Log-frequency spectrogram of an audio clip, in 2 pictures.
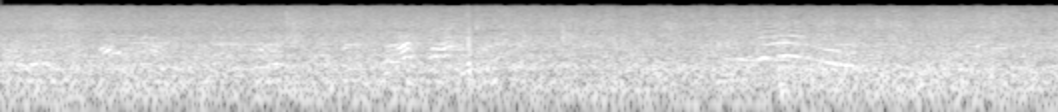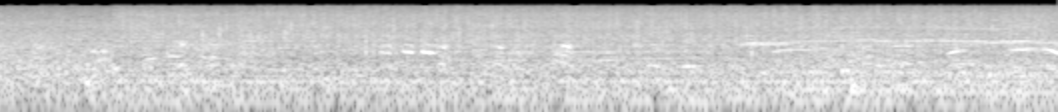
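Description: Steady rush of splashing water from water-park spray fountains and a slide splash-out, with children's voices and shouts over it.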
